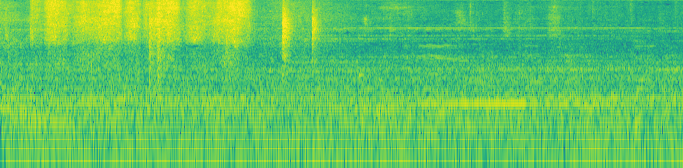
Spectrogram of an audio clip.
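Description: Passenger train running along the track, heard from inside the carriage: a steady low rumble, with a brief rise of hiss during the first two seconds.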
